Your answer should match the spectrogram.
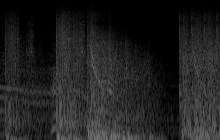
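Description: Gunfire in the Close Combat wartime strategy game, a few sharp bursts and rattling shots at moderate distance, separated by short gaps and followed by a renewed loud burst.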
